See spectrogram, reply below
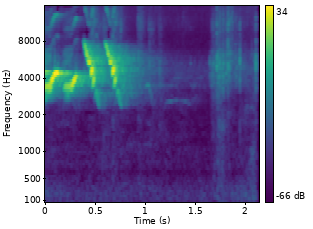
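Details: A pair of Double-collared seedeaters singing outdoors: a quick phrase of high whistled notes sliding down in a rapid series, then near silence.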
